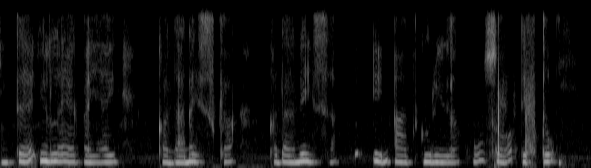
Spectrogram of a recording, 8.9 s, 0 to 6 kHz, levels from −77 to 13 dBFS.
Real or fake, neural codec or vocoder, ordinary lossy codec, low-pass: fake; codec, 24 kHz, 6 kbps, HILCodec; Opus, 64 kbps; 5.4 kHz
